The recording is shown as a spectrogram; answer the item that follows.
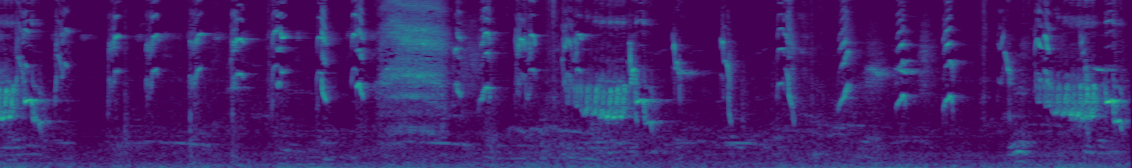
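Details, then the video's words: Young local black-naped oriole, just out of its spotted juvenile plumage, delivers rapid clicking and chipping notes with whistled accents. Two long harsh, hissing, rasping bursts break the sequence, in a quiet indoor-sounding setting. "BURUNG Kepodang Lokal lepas trotol sudah teler"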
